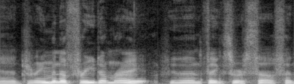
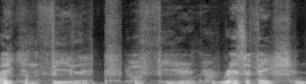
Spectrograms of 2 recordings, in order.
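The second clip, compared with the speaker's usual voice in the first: breathy, evil whisper; 12 semitones lower, 11 dB quieter than usual. Recapping a manga scene, voicing Kurama speaking to Kushina: Kurama voice. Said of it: "I don't know if I can do the voice".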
